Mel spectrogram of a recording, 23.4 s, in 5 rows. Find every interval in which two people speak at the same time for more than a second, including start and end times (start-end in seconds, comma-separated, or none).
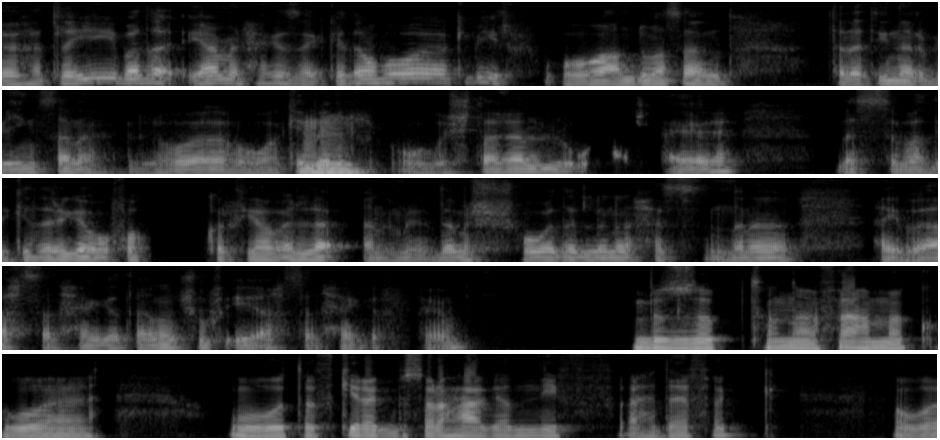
none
